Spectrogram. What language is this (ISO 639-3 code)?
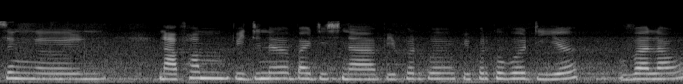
brx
